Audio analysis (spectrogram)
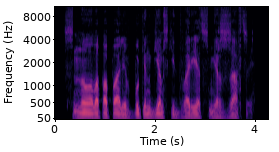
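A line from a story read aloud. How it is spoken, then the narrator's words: Through gritted teeth. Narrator (Russian): процедил таксист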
